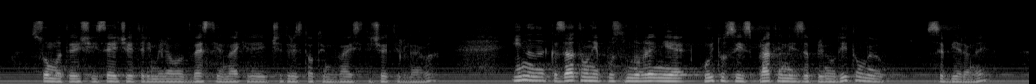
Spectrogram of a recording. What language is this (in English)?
Bulgarian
